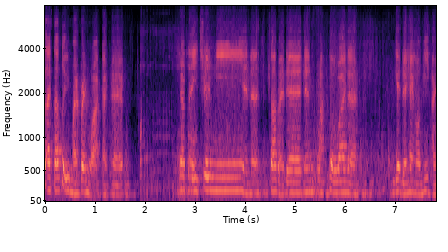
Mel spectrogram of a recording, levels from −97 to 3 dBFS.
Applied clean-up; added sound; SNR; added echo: neural separator model SepFormer DNS4.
